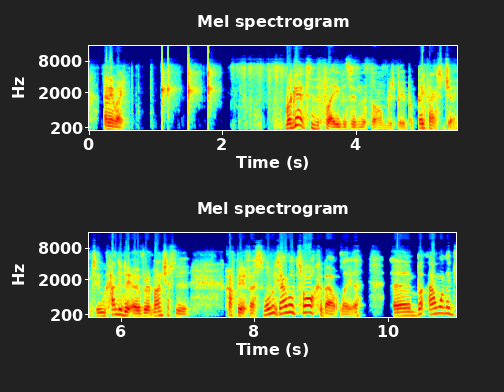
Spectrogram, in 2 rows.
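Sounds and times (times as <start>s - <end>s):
finger snapping: 1.1s - 2.0s.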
